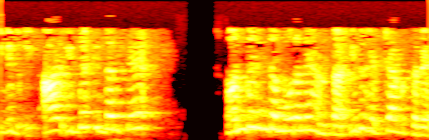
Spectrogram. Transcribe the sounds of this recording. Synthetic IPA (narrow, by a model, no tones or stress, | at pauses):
iaːid̪ɐkːid̪ːɐnt̪e | ond̪ɐɾind̪ɐmuːɾɐneːɦɐnt̪ɐʔid̪uɦet͡ʃːaːɡut̪ːɐd̪e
